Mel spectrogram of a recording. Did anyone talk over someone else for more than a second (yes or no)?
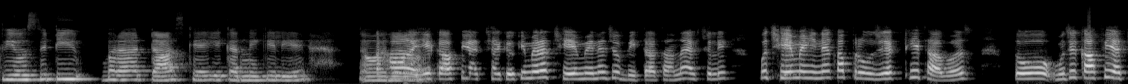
no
